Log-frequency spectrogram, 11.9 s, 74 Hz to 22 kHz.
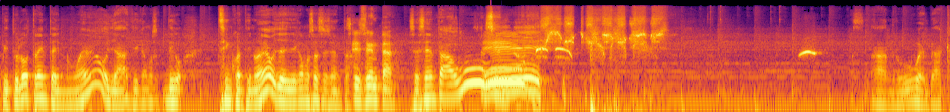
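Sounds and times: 
speech: 0.0 - 7.6, 11.0 - 11.8
person whistling: 6.2 - 8.4, 10.0 - 10.3.

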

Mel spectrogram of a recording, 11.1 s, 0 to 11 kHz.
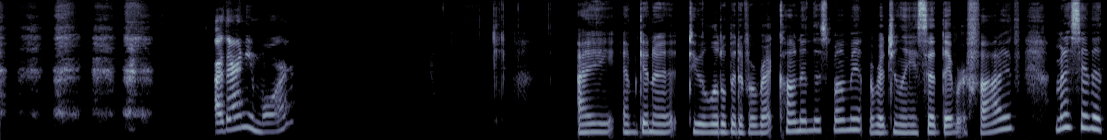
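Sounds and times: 
person panting like an animal: 0.0 - 1.6
speech: 2.2 - 3.0, 5.8 - 11.0.

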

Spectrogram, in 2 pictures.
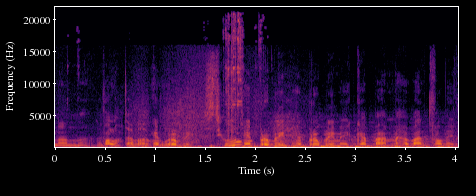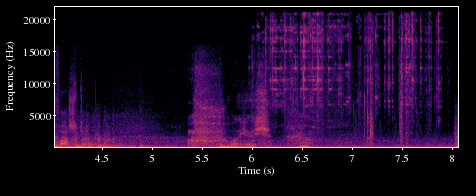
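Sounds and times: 
speech: 0.0 - 4.7, 5.4 - 6.7
car keys jangling: 1.7 - 2.2, 6.0 - 7.9.

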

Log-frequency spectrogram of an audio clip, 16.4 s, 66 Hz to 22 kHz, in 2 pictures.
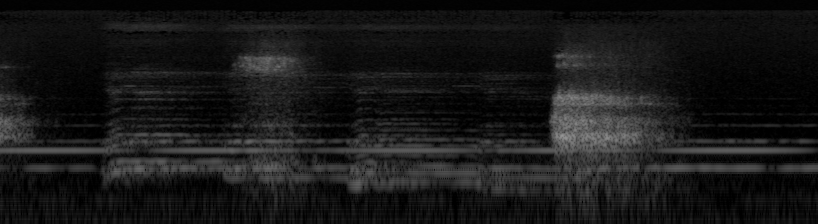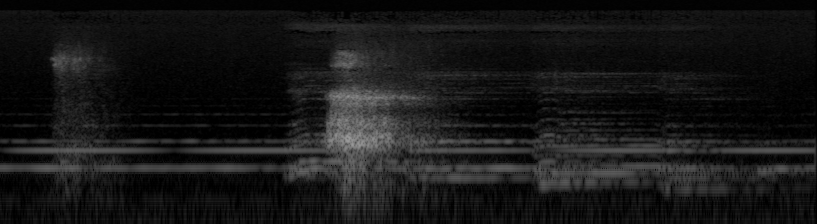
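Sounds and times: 
sustained musical drone: 0.0 - 16.3
breathing in through nose and out through mouth: 2.3 - 3.1, 5.6 - 6.9, 11.4 - 12.6.

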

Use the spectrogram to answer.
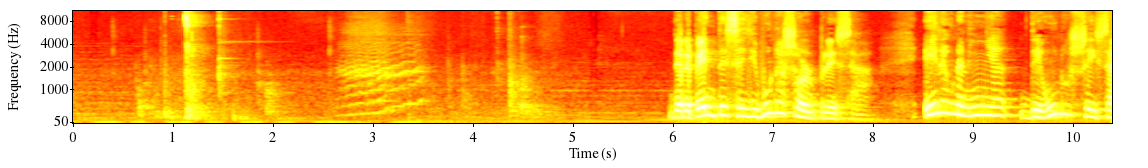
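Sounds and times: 
door creaking open: 0.6 - 4.7
speech: 6.0 - 10.3.

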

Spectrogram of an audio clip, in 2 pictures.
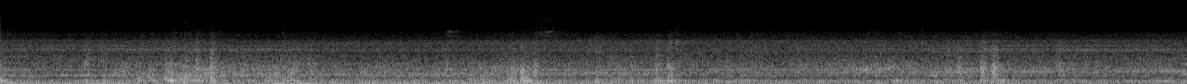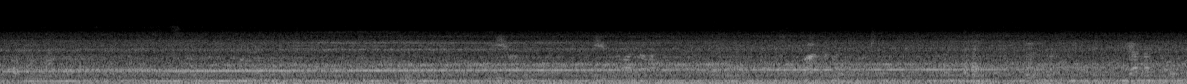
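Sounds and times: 
steady low rumble inside an express train cabin: 0.0 - 23.7.

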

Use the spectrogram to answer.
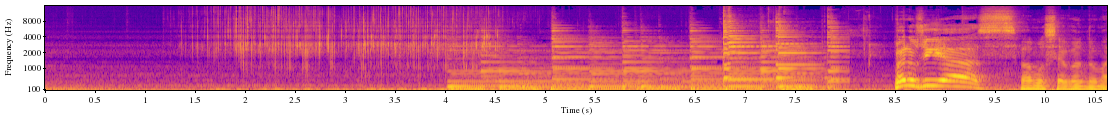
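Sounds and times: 
water gushing: 1.3 - 4.8
speech: 4.0 - 4.5, 8.5 - 10.6
rhythmic music with bright plucked notes and a bass line: 4.0 - 8.3.

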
